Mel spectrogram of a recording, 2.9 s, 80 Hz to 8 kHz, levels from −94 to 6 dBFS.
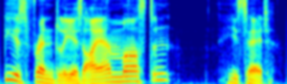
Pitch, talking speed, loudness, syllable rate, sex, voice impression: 145 Hz, 190 wpm, -18 LUFS, 5.0 syllables/s, male, masculine, adult-like, slightly thick, cool, slightly intellectual, slightly kind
